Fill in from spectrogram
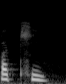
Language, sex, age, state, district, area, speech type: Sindhi, female, 18-30, Gujarat, Junagadh, urban, read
